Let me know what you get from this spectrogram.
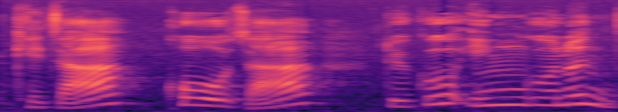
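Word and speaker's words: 口座: 예, 은행 계좌를 나타내는 말은 고자라 그럽니다. 계좌, 고자.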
